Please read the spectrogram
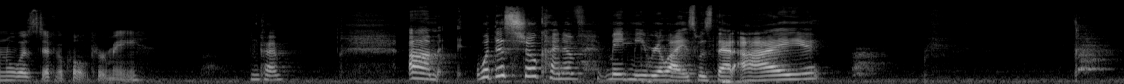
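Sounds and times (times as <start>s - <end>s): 
speech: 0.0s - 1.6s, 2.5s - 8.3s
steady low hum: 0.0s - 11.2s
dogs barking at a critter in the backyard: 8.5s - 8.9s, 10.8s - 11.2s.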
